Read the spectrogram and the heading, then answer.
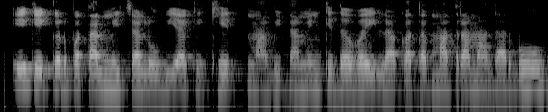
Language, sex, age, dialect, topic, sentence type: Chhattisgarhi, female, 46-50, Eastern, agriculture, question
